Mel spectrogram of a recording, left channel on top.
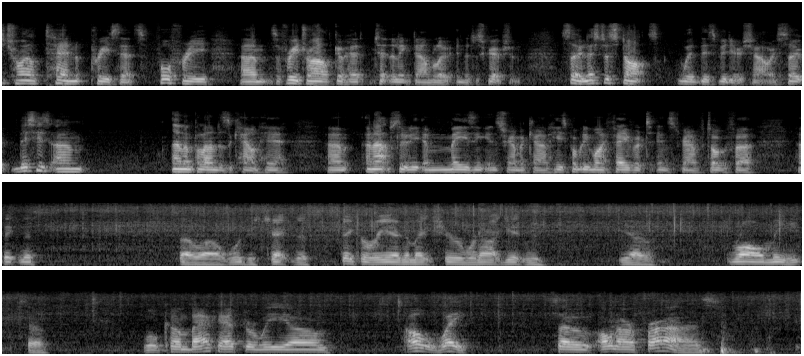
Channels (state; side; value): different; both; correlation 0.00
